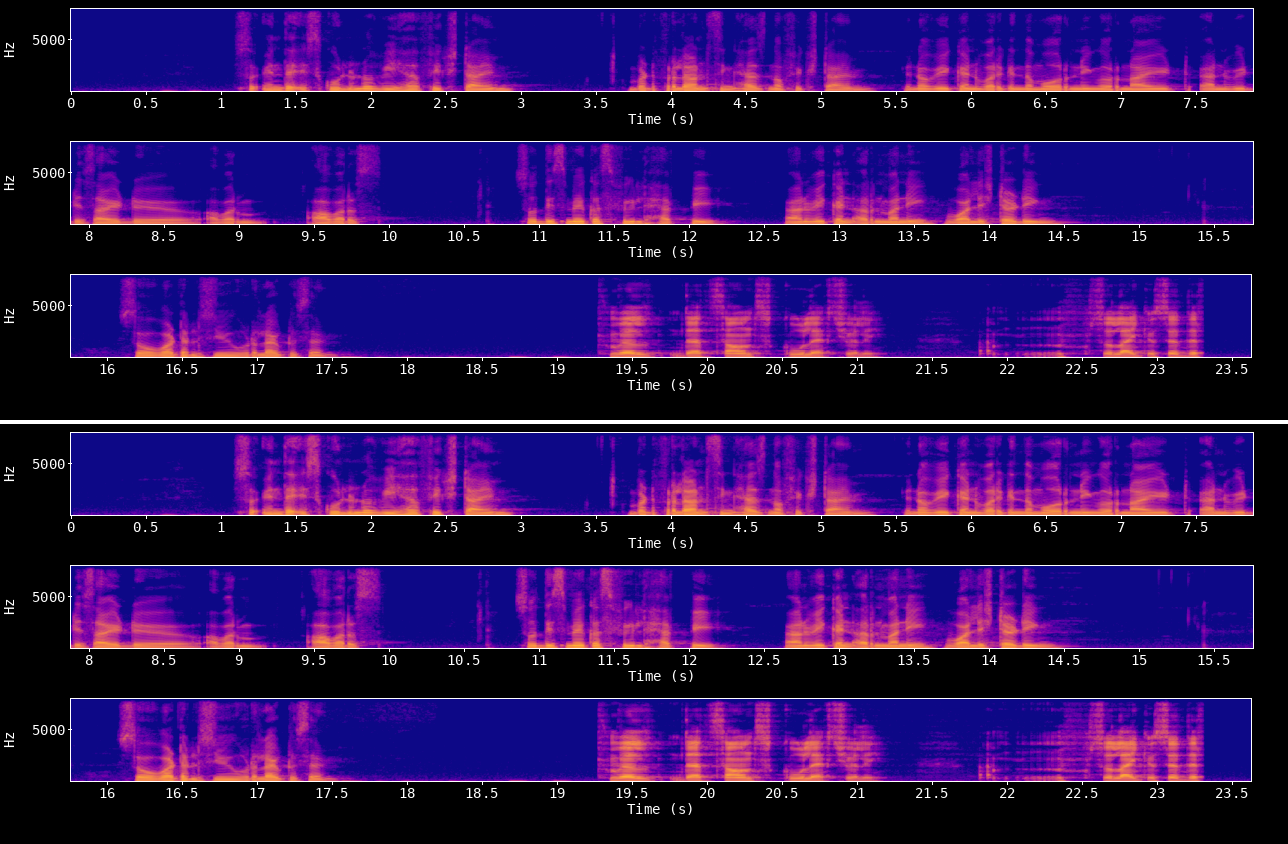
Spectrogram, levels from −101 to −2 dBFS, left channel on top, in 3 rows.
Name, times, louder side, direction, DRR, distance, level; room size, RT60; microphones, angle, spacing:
voice 1, 1.1-2.9 3.7-9.2 9.5-9.9 10.9-12.2 12.6-14.5 16.1-17.5, right 2 dB, 75° right, 1.5 m, -30 dB
voice 2, 19.3-21.1 22.2-23.3, right 3 dB, 40° right, 6.7 m, -30 dB
head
